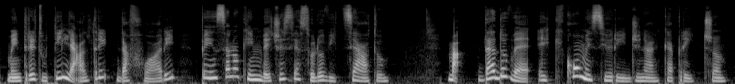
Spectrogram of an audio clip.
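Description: Calm low-voiced woman explaining parenting. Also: dry recording. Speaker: child development presenter. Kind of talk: informative talk on parenting.

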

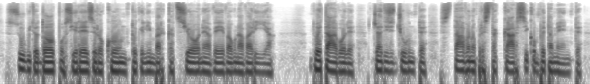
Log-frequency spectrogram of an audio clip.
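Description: Deep-voiced male teacher reading a novel aloud, mellow tone, dry sound. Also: no room sound. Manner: measured storytelling with short explanations.

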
